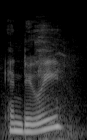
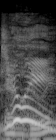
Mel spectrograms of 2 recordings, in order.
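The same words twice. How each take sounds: First: It is said unsurely, like a question. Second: It is said confidently, with conviction.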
